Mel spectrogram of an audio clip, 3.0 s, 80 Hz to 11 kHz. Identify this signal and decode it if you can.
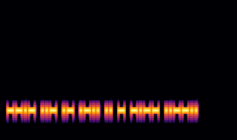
Morse code, heard as a keyed tone, about 47 wpm, 700 Hz. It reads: QUALITY?
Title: Sentences from Top 1000 Words - Review Part 6 - 45wpm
